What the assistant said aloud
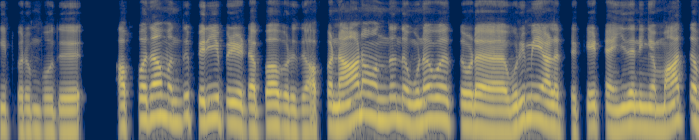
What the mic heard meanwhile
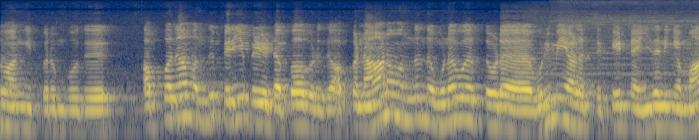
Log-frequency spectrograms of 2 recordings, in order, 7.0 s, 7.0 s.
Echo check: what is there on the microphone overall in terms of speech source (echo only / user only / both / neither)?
echo only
